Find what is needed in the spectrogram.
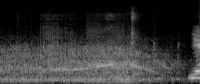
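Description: A budget electric stand mixer running, its wire whisk beating bicarbonate soda powder in a stainless steel bowl, with a steady motor noise that fades out near the end.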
